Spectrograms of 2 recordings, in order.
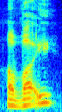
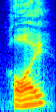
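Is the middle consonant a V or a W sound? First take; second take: V; W. First: The middle consonant is a V sound. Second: The middle consonant is a W sound.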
